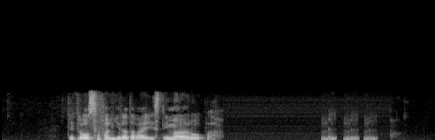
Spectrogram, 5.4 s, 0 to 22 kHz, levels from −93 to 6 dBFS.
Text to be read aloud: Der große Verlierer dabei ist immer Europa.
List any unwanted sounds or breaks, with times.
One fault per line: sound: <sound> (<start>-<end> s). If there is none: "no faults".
sound: laugh (4.0-4.7 s)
